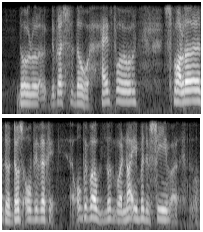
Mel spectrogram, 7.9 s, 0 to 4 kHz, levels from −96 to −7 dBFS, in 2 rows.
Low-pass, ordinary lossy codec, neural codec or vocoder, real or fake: 3.6 kHz; none; codec, 16 kHz in and 24 kHz out, 0.8 kbps, FocalCodec, streaming, 65536 codes; fake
